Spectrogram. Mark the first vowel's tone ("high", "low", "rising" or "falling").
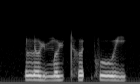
low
